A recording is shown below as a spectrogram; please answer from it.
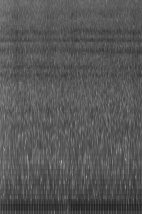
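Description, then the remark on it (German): A motor-driven sisal polishing wheel whirs steadily with a low, droning hum and a hiss of friction, shifting slightly in tone partway through as a small pair of anvil scissors is deburred and cleaned against it. “Ja, ist aber nur indirekt eine Polierscheibe. Die nimmt auch diesen Grat weg.”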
